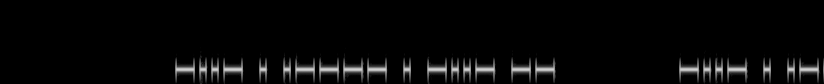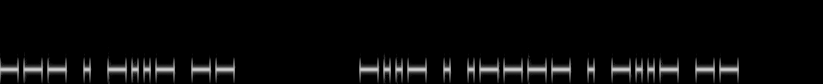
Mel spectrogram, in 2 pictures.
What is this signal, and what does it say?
Morse code, heard as a keyed tone, about 20 wpm, 700 Hz. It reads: XE1EXM XE1EXM XE1EXM
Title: DXCC-100 Call Signs - 6 Characters - Repeated 3x - 20wpm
